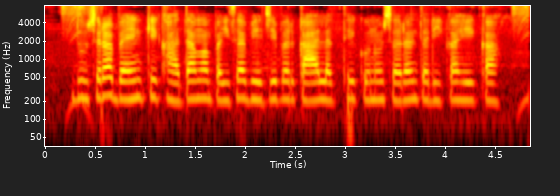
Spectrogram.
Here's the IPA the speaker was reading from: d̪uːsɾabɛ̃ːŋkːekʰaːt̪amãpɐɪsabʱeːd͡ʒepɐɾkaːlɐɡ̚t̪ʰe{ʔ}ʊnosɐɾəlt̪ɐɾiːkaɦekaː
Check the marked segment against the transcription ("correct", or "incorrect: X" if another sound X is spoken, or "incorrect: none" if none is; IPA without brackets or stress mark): incorrect: k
